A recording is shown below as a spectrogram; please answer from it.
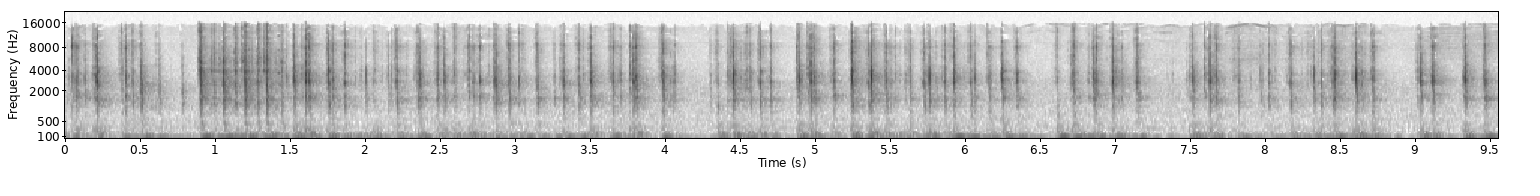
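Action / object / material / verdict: tap / plastic mechanical keyboard / plastic / none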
